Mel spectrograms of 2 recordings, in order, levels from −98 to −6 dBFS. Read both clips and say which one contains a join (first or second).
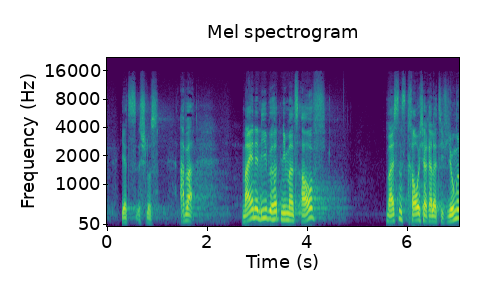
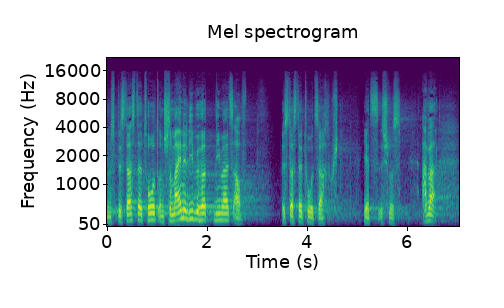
second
